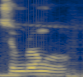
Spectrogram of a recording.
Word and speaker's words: Sumbrungu: Sumbrungu. So you see, am I pronouncing it well? Yes, that is it, Sumbrungu.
